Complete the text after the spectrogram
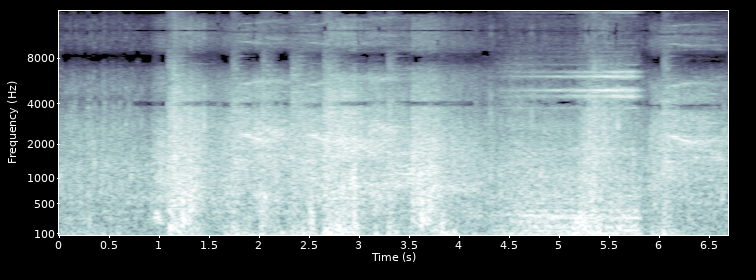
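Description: A sword slashes and strikes a giant rat.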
